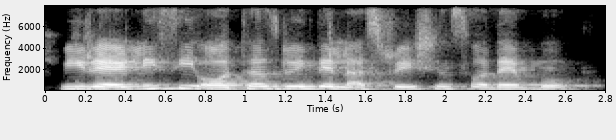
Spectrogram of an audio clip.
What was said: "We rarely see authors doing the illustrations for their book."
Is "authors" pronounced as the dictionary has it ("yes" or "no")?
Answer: no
